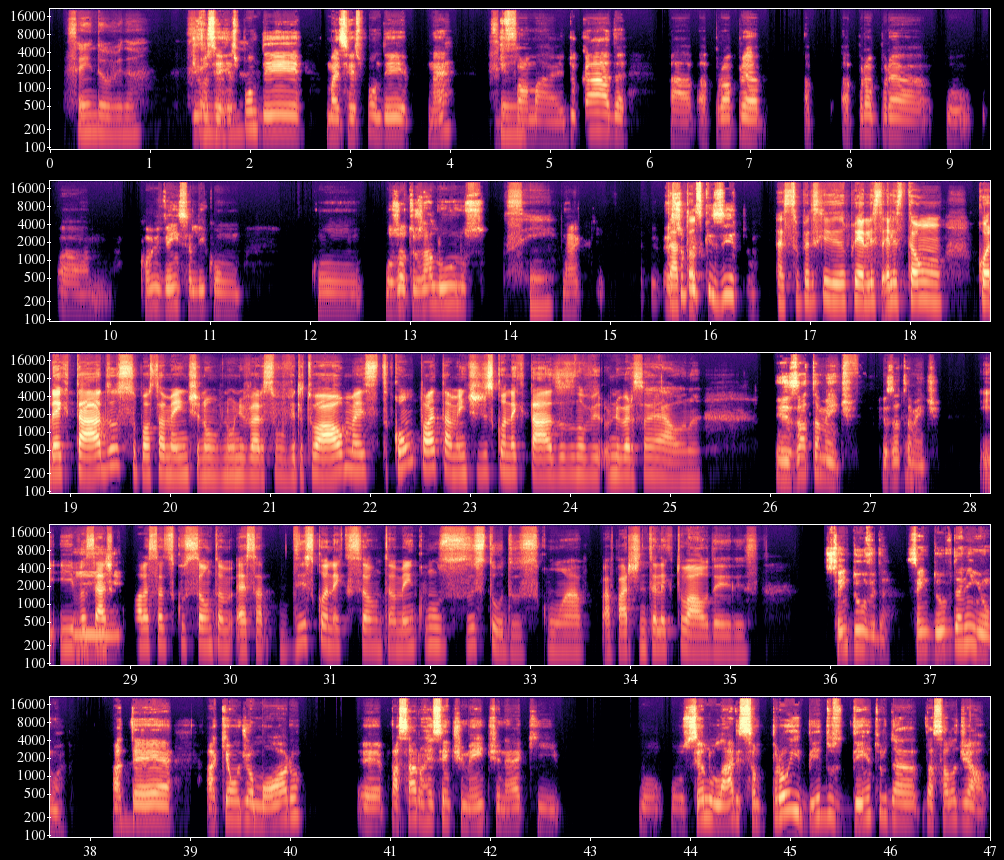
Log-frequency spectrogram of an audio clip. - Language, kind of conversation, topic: Portuguese, podcast, Como o celular te ajuda ou te atrapalha nos estudos?
- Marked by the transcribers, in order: tapping; unintelligible speech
